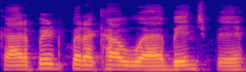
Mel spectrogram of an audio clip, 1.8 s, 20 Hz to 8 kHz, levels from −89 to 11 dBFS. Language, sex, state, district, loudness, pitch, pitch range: Hindi, male, Jharkhand, Garhwa, -15 LUFS, 155 Hz, 150-170 Hz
